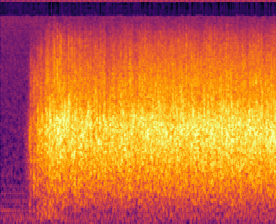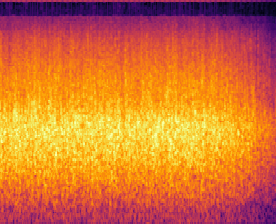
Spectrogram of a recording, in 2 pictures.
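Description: Theatre audience applauding steadily, starting abruptly about half a second in and tapering off near the end.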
